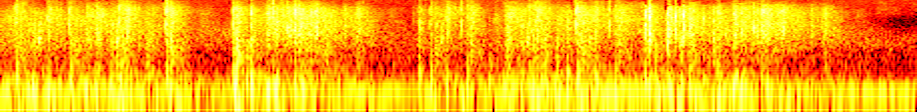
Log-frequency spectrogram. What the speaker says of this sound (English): These guys are firing at those guys.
